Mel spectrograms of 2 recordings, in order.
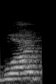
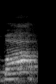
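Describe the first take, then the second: First: The vowel glides from 'o' to 'y'. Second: The vowel is a plain 'a' sound. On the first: "बॉय को" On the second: "बा पढ़ते थे"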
